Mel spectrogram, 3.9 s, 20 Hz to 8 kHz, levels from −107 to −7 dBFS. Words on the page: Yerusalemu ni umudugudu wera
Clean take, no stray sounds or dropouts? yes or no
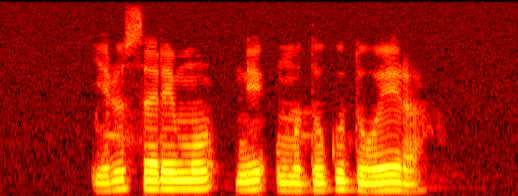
yes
